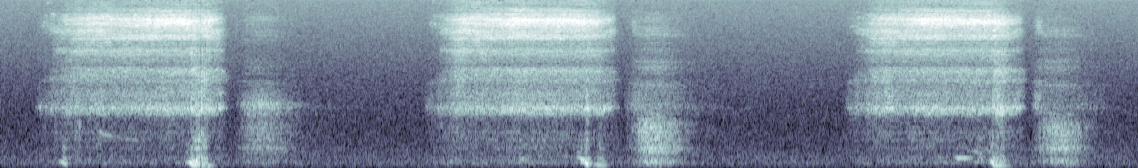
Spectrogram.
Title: SNORING SOUNDS light snore/ heavy breathing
